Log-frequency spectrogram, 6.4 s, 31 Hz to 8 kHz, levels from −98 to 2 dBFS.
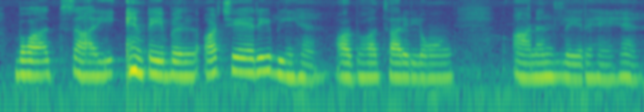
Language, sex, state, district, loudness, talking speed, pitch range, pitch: Hindi, female, Uttar Pradesh, Muzaffarnagar, -19 LUFS, 140 wpm, 175-200 Hz, 185 Hz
